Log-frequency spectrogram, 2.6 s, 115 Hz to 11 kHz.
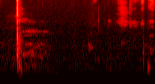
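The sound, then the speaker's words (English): Quiet paper handling as the pages of a Bible are turned to Luke 19: one crisp flick near the start, then a pause and a few soft rustling swishes toward the end, with no talking. “You may hear me turning pages.”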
